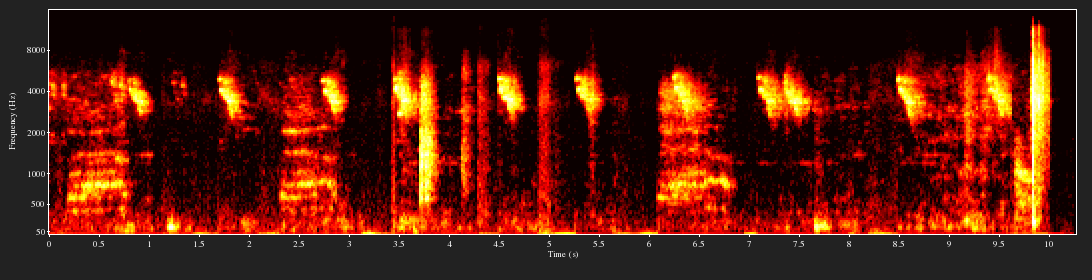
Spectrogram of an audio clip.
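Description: A songbird chirping faintly in short, high, falling chirps, several in quick runs with gaps between, and a single sharp click near the end.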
